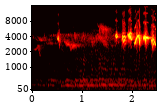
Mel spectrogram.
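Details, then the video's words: A goldfinch sings a quick run of bright, tinkling twitters, about six notes in under a second, after a faint opening chirp. "Gold Finch Sounds"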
